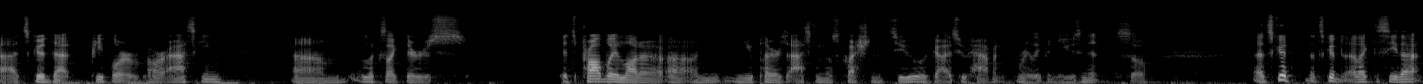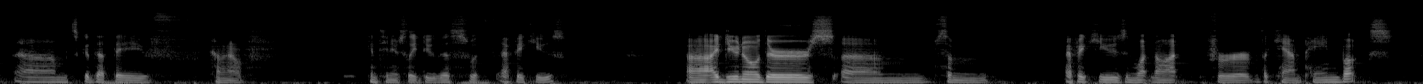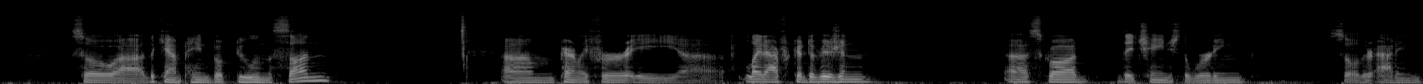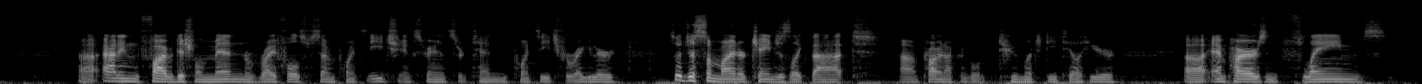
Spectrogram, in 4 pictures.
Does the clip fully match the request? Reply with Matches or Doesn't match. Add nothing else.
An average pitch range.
Matches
